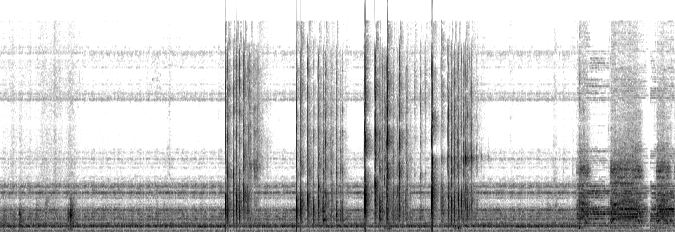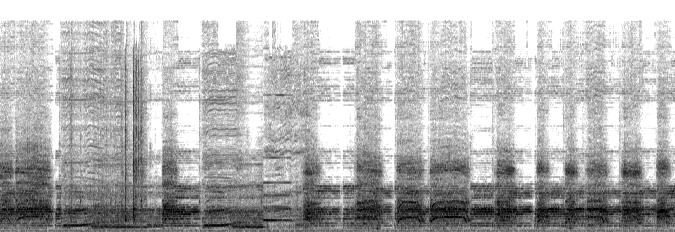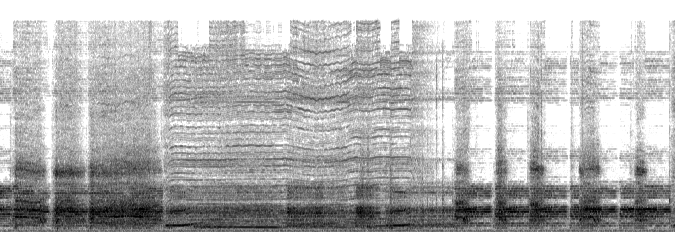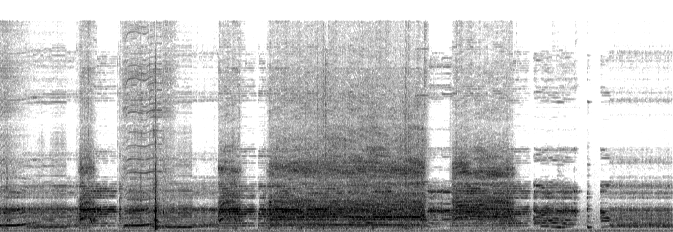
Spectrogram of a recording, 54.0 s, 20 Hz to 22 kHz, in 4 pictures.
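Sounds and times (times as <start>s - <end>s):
rattling and clatter: 4.5s - 9.6s
electric motors whining: 10.4s - 52.0s.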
